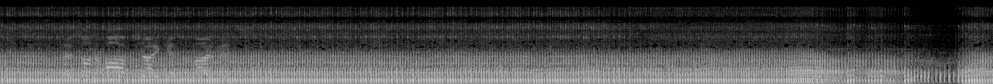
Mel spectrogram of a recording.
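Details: Repaired Ryobi two-stroke strimmer started on choke after priming the bulb, carburettor screw given a quarter turn; fairly steady buzz then sags and stumbles near the end as if to stall; unstable, blubbery idle, owner thinks fine tuning will fix it.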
